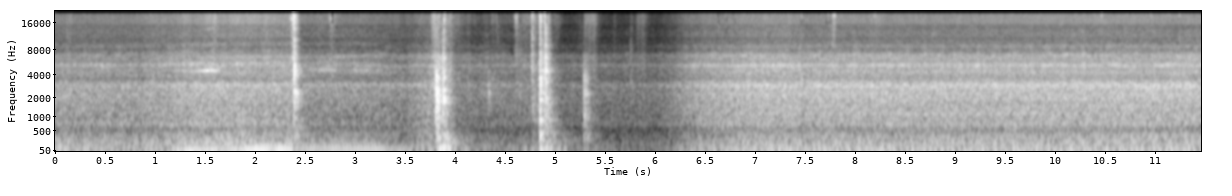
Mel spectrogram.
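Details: 2006 Ford F350 6.0 diesel with one-year-old Demco Recon fifth-wheel hitch on gooseball mount: sharp loud pops and clunks while inching forward and stopping, also when braking and turning; hitch plate not moving on bed, something seems broken.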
